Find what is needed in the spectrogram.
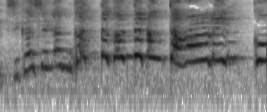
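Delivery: high squealing gush with laughter, near tears. Real, not acted. Owner gushing to her pretty dog, high squeal with laughter.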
